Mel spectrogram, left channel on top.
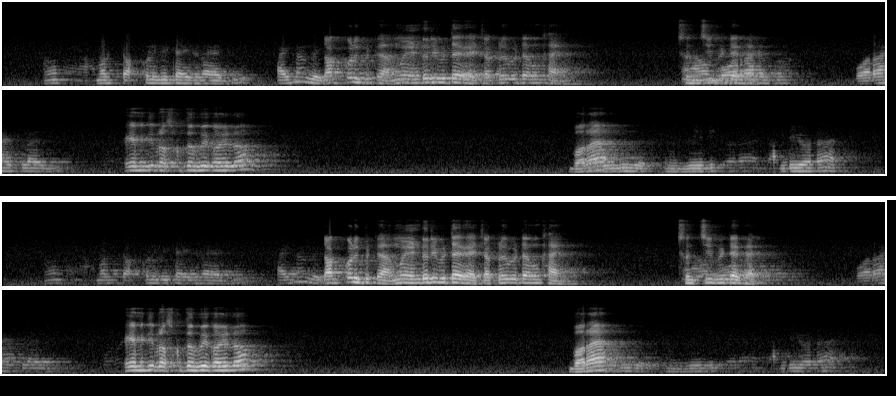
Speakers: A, on the left; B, on the right.
A: ହଁ ଆମର ଚକୁଳି ପିଠା ହେଇଥିଲା ଆଜି। ଖାଇଥାନ୍ତେ
B: ଚକୁଳି
A: କି?
B: ପିଠା, ମୁଁ ଏଣ୍ଡୁରି ପିଠା ଖାଏ। ଚକୁଳି ପିଠା ମୁଁ ଖାଏନି। ଛୁଞ୍ଚି
A: ଆଉ
B: ପିଠା
A: ବରା
B: ଖାଏ।
A: ହେଇଥିଲା। ବରା ହେଇଥିଲା ଏବେ।
B: କି ପ୍ରସ୍କୃତ ହୁଏ କହିଲ? ବରା
A: ବିରିରେ, ହୁଁ, ବିରିବରା, ଡାଲି ବରା।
